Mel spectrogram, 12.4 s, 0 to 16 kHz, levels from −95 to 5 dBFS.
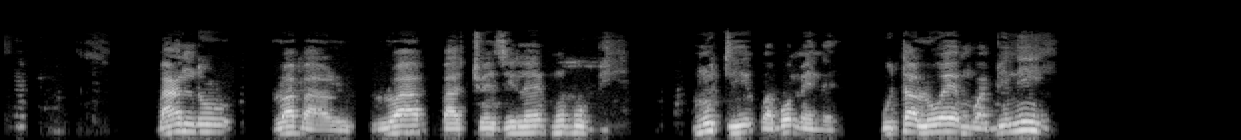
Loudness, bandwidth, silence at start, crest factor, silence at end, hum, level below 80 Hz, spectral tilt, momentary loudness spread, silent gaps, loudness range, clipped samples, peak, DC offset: -17 LUFS; 7.4 kHz; 0.2 s; 18 dB; 1.95 s; none; -60 dBFS; -8 dB/octave; 12 LU; 0.29-0.37 s, 0.69-0.76 s, 1.17-1.55 s, 2.46-2.70 s, 3.59-3.68 s, 6.31-6.44 s, 6.64-6.70 s, 8.43-8.79 s; 4 LU; under 0.1%; -2 dBFS; under 0.1%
